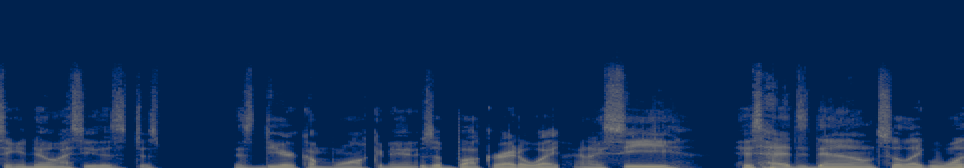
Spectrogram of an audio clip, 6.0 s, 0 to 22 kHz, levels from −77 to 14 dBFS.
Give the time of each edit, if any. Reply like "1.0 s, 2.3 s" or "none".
2.7 s, 3.6 s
